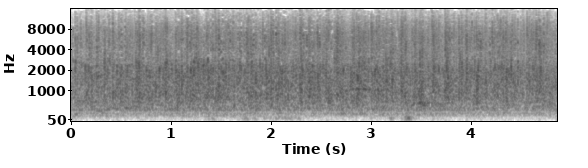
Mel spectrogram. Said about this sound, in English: Hallelujah, I need to speak to somebody from the CDC because they're cheering out here.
